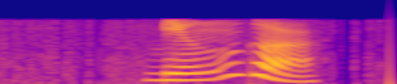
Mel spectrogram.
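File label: "mi2ngrge", Chinese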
